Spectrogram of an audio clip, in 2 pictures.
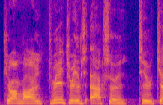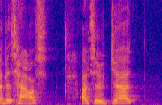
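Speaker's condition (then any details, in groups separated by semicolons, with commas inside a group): Down syndrome; congenital, two holes in heart, open heart surgery under 5 months, four major ear surgeries, small ear canals; about 20 years old, poor balance, slow reaction time, cannot eat or drink while riding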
